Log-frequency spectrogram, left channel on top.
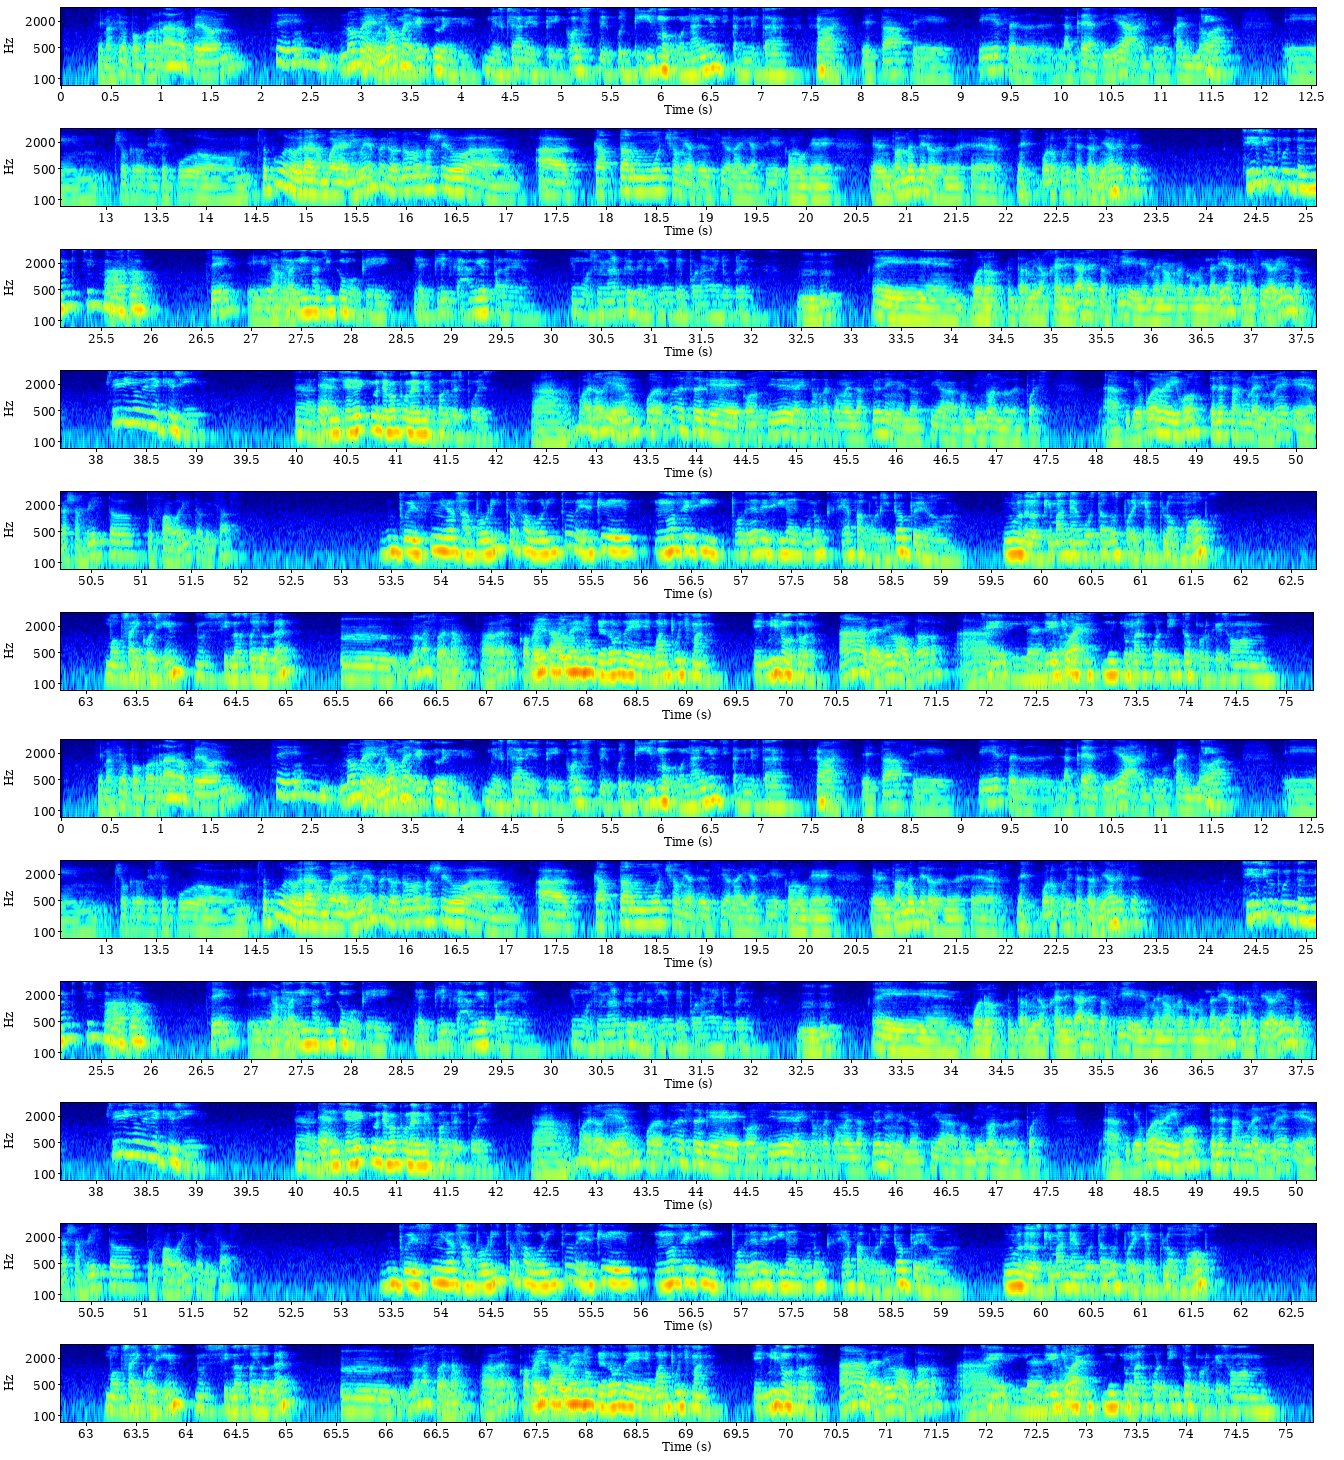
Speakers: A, on the right; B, on the left.
A: Se me hacía un poco raro, pero... Sí, no me,
B: Luego
A: no
B: el concepto
A: me
B: de mezclar este cosas de cultismo con aliens y también está. <laughs>
A: Ah, estás, eh, y es el- la creatividad, ¿viste? Buscan innovar.
B: Sí.
A: Eh, yo creo que se pudo, se pudo lograr un buen anime, pero no, no llegó a, a captar mucho mi atención ahí, así que es como que eventualmente lo, lo dejé de ver. <laughs> ¿Vos lo pudiste terminar
B: <laughs>
A: ese?
B: Sí, sí lo puede terminar. Sí, me
A: Ajá,
B: gustó.
A: sí, y
B: Lo
A: lo
B: termina
A: re-
B: así como que en
A: sí.
B: cliffhanger para emocionarte de la siguiente temporada, yo creo.
A: Ujú. Eh, bueno, en términos generales, así, ¿me lo recomendarías que lo siga viendo?
B: Sí, yo diría que sí. O sea,
A: Bien.
B: se, se ve que se va a poner mejor después.
A: Ah, bueno, bien, puede, puede ser que considere ahí tu recomendación y me lo siga continuando después. Así que bueno, ¿y vos tenés algún anime que hayas visto? ¿Tu favorito quizás?
B: Pues mira, favorito, favorito, es que no sé si podría decir alguno que sea favorito, pero uno de los que más me ha gustado es, por ejemplo, Mob, Mob Psycho
A: Ujú.
B: 100, no sé si lo has oído hablar.
A: Mm, no me suena. A ver, comentame.
B: Es del mismo creador de One Punch Man, el mismo autor.
A: Ah, del mismo autor. Ah,
B: Sí,
A: de-
B: y
A: debe
B: de
A: ser
B: hecho
A: bueno.
B: ese es mucho
A: Sí,
B: más cortito porque son,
